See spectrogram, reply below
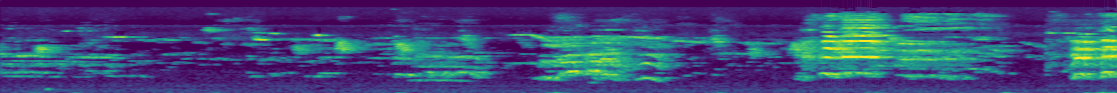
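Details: Roosters crowing at early morning in rural Philippines, several harsh crows at different distances across the stretch, the loudest near the end, mixed with chirping and whistling songbirds and occasional low thuds.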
